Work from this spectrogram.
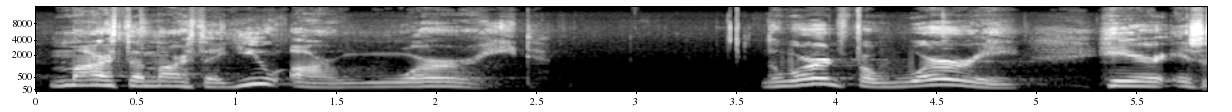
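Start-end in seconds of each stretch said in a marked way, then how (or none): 0.1-2.5 gentle. Acted. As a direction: whisper it tenderly and slowly. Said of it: "But he says to her".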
